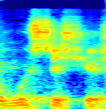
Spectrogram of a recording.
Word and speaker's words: Worcestershire: nationalities particularly the Americans when they try to say Worcestershire sauce they seem to add about sort of four or five extra syllables in it sort of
